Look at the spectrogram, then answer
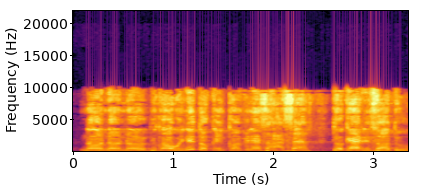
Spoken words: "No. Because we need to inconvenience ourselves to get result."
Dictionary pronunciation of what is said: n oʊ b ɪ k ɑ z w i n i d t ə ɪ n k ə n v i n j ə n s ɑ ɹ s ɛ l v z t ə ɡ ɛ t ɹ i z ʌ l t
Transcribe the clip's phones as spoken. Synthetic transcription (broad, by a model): n oʊ b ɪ k ɑ s w i n i d t ə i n k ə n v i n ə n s ɑ w s ɛ l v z t ə ɡ ɛ t ɹ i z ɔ l t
